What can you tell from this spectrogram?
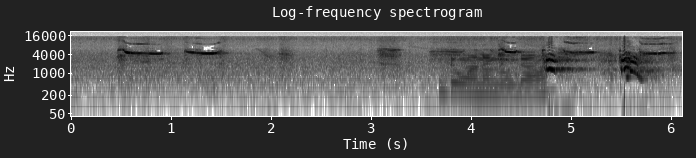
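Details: Young Saint Bernard, two months old and scared to descend stairs, produces brief high whines and a couple of sharp yelps near the end as a woman urges it on.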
